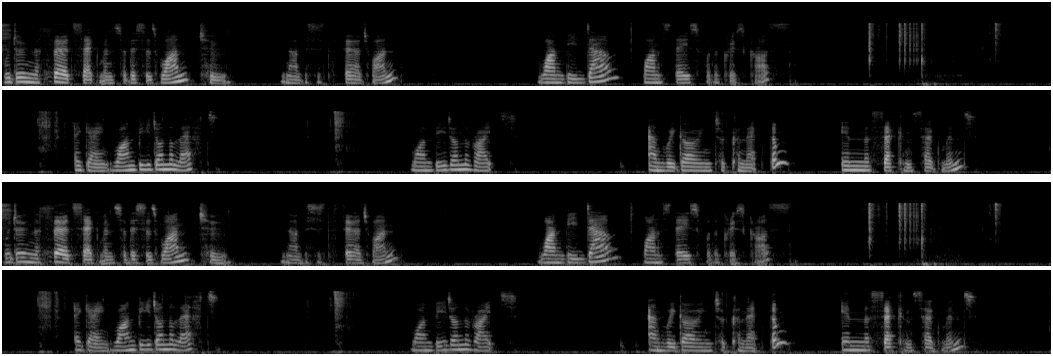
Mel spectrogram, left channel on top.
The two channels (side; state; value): both; normal; correlation 0.50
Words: we're doing the third segment. So this is 1, 2. Now this is the third one. One bead down, one stays for the crisscross. Again, one bead on the left, one bead on the right, and we're going to connect them in the second segment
